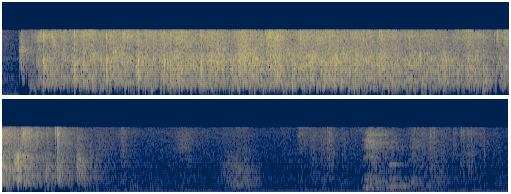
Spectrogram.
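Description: An audience breaks into dense, loud applause that holds steady for several seconds, then thins out into a few scattered claps before fading to near quiet.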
